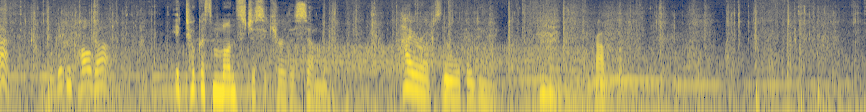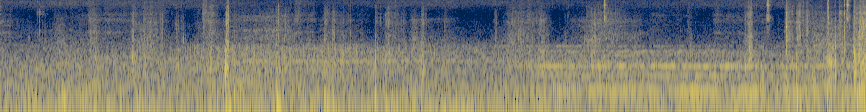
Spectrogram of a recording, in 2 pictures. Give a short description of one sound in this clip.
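Tall grass rustles as someone crawls slowly through it.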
